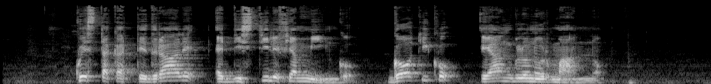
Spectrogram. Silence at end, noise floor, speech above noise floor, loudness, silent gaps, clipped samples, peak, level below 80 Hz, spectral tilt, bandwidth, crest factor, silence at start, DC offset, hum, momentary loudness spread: 0.75 s; -50 dBFS; 35 dB; -15 LUFS; none; under 0.1%; -2 dBFS; -46 dBFS; -4 dB/octave; 17 kHz; 16 dB; 0.75 s; under 0.1%; none; 10 LU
